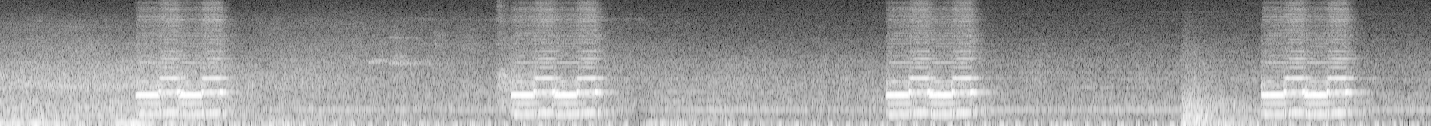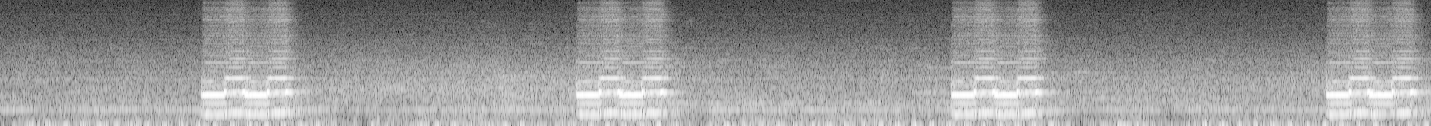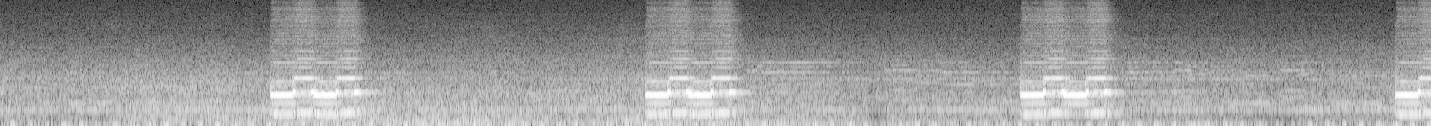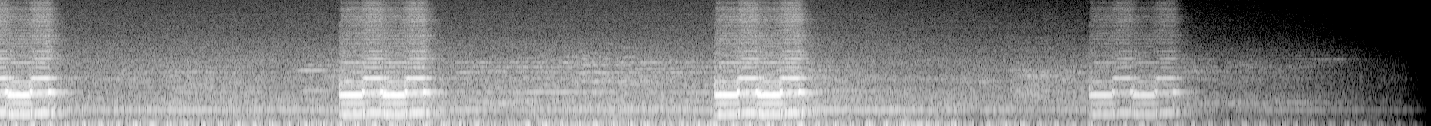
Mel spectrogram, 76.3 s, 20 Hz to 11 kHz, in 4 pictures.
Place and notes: Reverse vending machine located in an underground carpark, located underneath the Kaunas bus station. Apparently stuck or broken, it keeps repeating a constant "not working" sound signal. Recorded with ZOOM H5.
Kauno apskritis, Lietuva, 22 April 2021, 21:16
